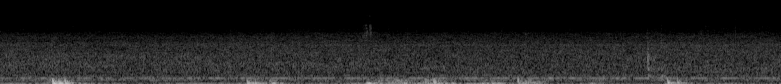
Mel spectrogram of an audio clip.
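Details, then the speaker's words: Daven Aqua PC case with ABKO T240 Tethys AIO water cooler; radiator fans on a non-PWM header stuck at full speed, giving loud steady rushing air and low hum with handling thumps; later moved to a PWM header to quiet them. "하면은 실패인 거 같네요 펜 스피드가 장난 아닙니다"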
